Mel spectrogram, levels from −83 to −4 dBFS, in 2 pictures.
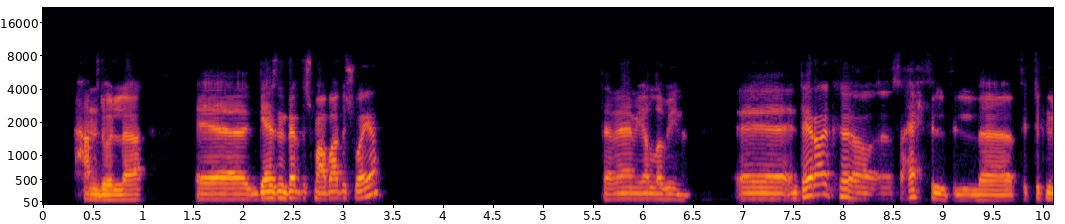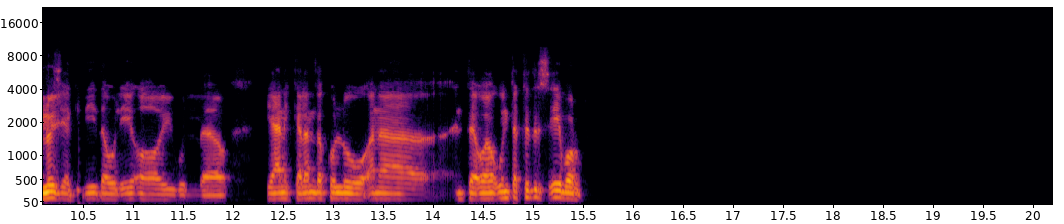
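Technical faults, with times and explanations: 0.97 to 0.99 s, 5.85 s, 7.11 s, 8.05 to 8.11 s, 10.49 to 10.51 s, 11.43 to 11.45 s and 14.75 to 14.81 s: lost packet rebuilt from error correction. Packets went missing, but the next packet carried a low-bitrate copy. The decoder played that copy instead. There is no gap. Each 20 or 40 ms patch sounds briefly rougher and noisier.
8.01 to 8.07 s and 10.45 to 10.51 s: short concealed packet loss. About 40 ms of speech arrived too late each time. The receiver extended the preceding sound to cover the hole, then blended back. This gives a brief smear or wobble. Both spots run straight into rebuilt packets.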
